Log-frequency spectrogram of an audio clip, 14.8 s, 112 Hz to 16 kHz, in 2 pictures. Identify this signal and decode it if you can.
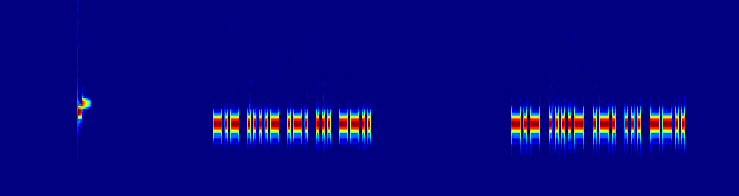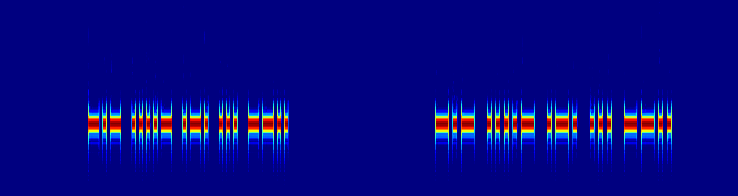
Morse code, heard as a keyed tone, about 34 wpm, 700 Hz. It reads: K4RSZ K4RSZ K4RSZ K4RSZ
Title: Speed Racing - USA 1x3 Call Signs 28wpm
